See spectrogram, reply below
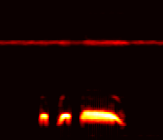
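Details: A female spotted dove, said to be fiercer than the male, gives one medium-strength call: two clipped coos followed by a longer vibrating, slightly falling coo, over a low hum.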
